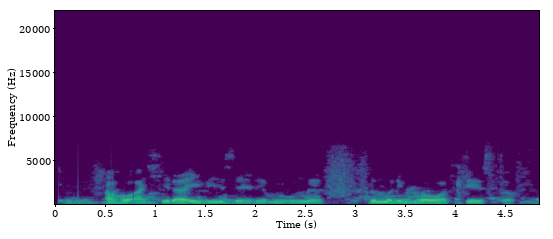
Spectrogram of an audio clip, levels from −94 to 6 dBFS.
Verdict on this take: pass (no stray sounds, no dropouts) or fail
pass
